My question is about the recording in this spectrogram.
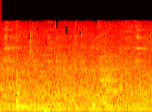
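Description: A few light knocks in the first second, over a steady low hum in the hall.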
